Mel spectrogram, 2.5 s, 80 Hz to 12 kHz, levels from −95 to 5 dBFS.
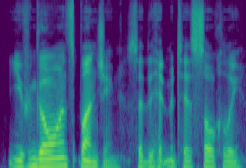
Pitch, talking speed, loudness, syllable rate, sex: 120 Hz, 220 wpm, -19 LUFS, 6.1 syllables/s, male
